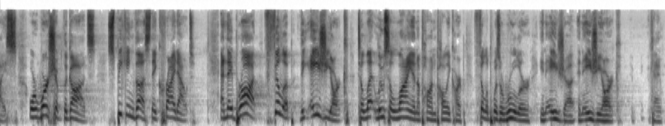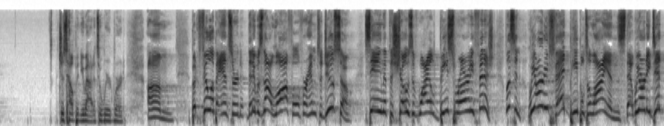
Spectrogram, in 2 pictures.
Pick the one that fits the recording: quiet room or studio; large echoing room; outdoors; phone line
large echoing room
